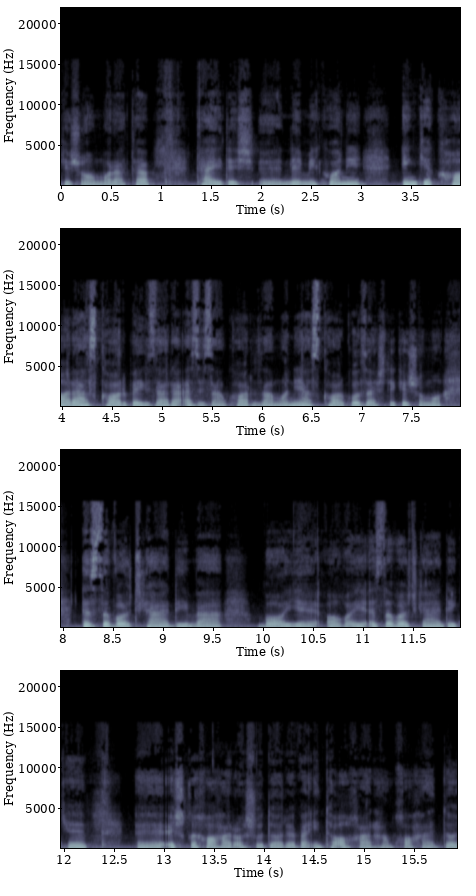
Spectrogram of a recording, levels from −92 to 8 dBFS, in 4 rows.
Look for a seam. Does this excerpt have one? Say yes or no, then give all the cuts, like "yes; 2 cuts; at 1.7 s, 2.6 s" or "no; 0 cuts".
no; 0 cuts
